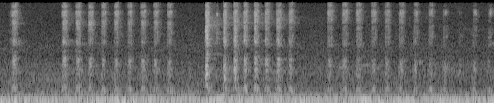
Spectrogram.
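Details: Red squirrel chattering as a threat display while eating coconut bits; a fast, even stream of dry clicks runs nearly nonstop over a low background rumble.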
